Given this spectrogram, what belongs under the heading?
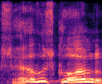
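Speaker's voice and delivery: loud, rough, husky and hoarse voice. Greeting a partner in a staged scene as agreed, hoarse voice. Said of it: "dass du mit heiserer Stimme mich begrüßt ... Du bist ja ganz heiser".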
